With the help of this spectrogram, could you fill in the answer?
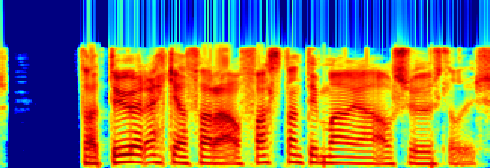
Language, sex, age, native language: Icelandic, male, 20-29, Icelandic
